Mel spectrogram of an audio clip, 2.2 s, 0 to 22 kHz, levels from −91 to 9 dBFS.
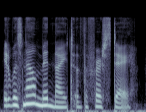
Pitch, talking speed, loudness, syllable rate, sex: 220 Hz, 220 wpm, -15 LUFS, 4.7 syllables/s, female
